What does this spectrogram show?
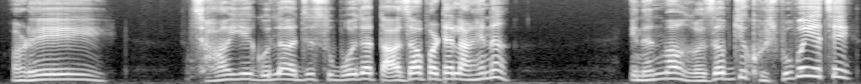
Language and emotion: Sindhi, surprised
